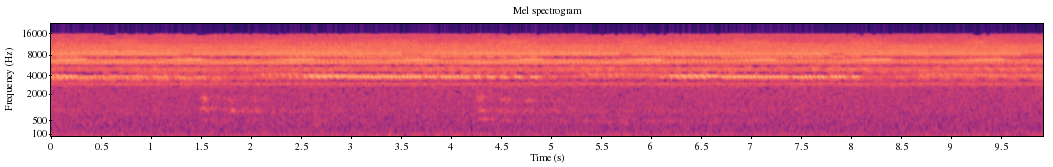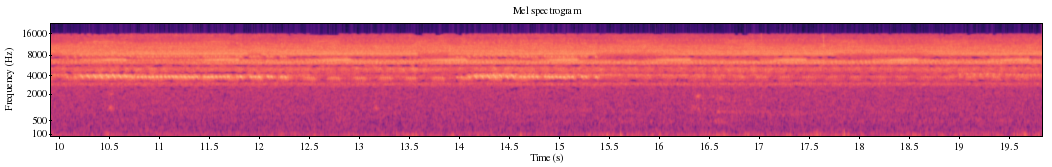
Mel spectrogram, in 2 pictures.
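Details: Countryside insects on a midsummer night, led by crickets: bursts of rapid, high pulsed chirping roughly every four seconds over a continuous thin ringing background, with a faint low hum.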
